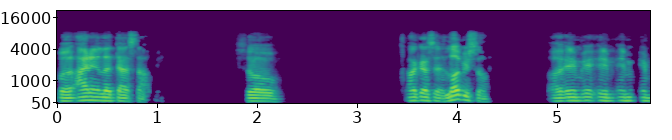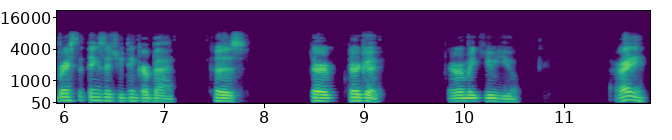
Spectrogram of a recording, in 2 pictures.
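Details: Man with lifelong stuttering, conscious of it since third grade, says it will probably not go away; stuttering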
